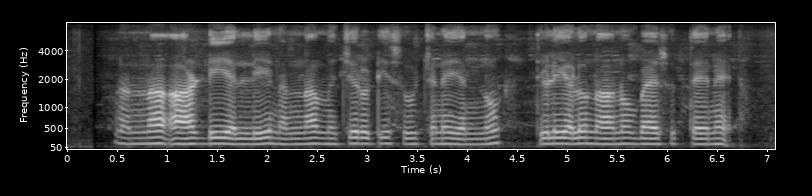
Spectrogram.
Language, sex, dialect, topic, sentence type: Kannada, male, Central, banking, statement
